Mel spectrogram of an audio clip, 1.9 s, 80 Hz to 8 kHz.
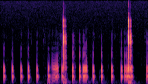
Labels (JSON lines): {"label": "biophony, knock croak", "recorder": "SoundTrap 300"}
